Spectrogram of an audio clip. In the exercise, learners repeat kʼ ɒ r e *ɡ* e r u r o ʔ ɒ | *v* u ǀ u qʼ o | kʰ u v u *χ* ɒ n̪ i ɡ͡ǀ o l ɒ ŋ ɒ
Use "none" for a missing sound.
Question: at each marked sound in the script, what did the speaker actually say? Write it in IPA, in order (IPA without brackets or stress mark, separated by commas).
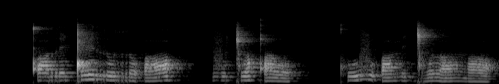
ǃ, v, ʔ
